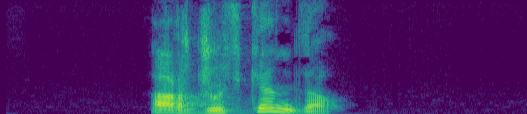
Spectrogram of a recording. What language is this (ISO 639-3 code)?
kab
